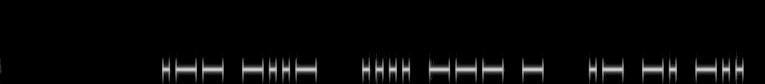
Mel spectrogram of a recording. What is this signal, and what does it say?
Morse code, heard as a keyed tone, about 18 wpm, 700 Hz. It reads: WX HOT AND
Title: Speed-Racing Common QSO Phrases Encore - 15wpm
